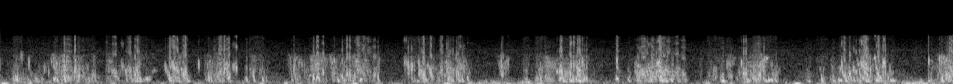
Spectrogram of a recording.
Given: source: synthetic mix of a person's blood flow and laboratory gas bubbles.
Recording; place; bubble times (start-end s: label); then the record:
Doppler ultrasound of blood flow; subclavian vein
0.00-0.03 s: bubbles
0.10-0.99 s: bubbles
1.06-1.58 s: bubbles
1.62-1.91 s: bubbles
1.96-2.40 s: bubbles
2.44-2.71 s: bubbles
2.86-3.83 s: bubbles
4.03-4.72 s: bubbles
4.97-5.12 s: bubbles
5.22-5.31 s: bubbles
5.33-5.97 s: bubbles
6.13-6.89 s: bubbles
7.06-7.81 s: bubbles
8.04-8.13 s: bubbles
8.16-9.01 s: bubbles
9.29-9.54 s: bubbles
From the record:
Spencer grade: 4 (maximum detectable bubble signal sounding continuously throughout systole and diastole of every cardiac period, and overriding the amplitude of the normal cardiac signals); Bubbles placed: anywhere in the cardiac cycle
